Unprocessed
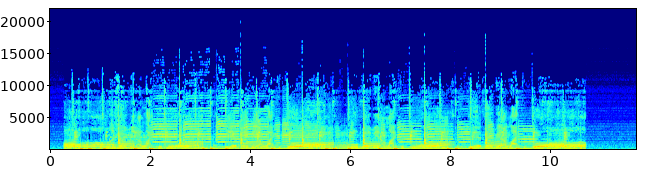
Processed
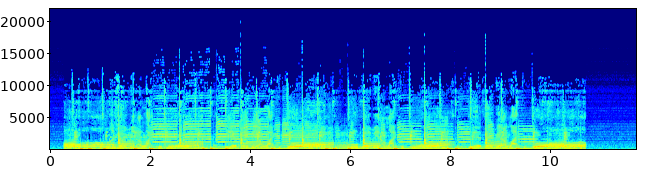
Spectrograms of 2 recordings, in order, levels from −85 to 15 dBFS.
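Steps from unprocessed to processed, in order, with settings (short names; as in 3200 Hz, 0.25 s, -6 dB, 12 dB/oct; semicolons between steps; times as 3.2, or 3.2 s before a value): dynamic EQ 3300 Hz, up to -3 dB, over -38 dBFS, Q 0.73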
